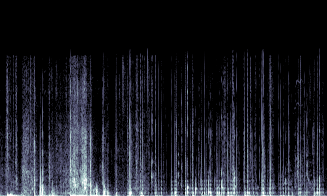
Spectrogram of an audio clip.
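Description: A medium, solid paperback book with a glossy cardstock cover is held in both hands close to the microphone while fingernails and fingertips scratch and tap its cover and edges. The result is a fast, uneven run of short, dull taps and scratchy crinkles that is heavy in low thuds, loudest near the start and then a steady patter of quick strikes.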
